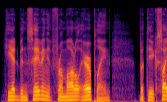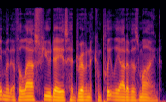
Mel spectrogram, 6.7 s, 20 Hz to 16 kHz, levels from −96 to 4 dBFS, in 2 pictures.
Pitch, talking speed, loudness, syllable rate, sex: 110 Hz, 225 wpm, -18 LUFS, 6.1 syllables/s, male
